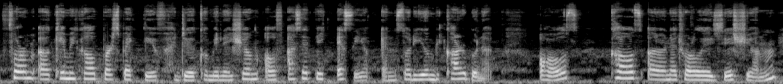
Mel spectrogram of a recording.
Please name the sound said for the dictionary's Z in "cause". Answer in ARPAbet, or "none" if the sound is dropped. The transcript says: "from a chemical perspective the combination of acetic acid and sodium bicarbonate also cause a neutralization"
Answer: S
